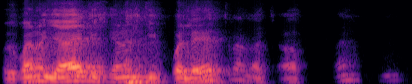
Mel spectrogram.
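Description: Mexican man telling stories, mellow roomy voice. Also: mid-range voice, fast talker. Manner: storytelling, acting out quoted voices, frequent restarts. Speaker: tattoo artist, guest. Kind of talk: casual anecdote telling. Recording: roomy echo.

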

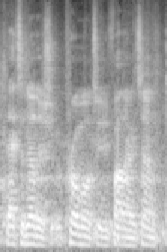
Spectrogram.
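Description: A man's voice: medium pitch, steady tone, quick pace. A man from the Chicago area hosting a casual podcast chat, loose and joking, swearing freely. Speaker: podcast host. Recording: echoey room, faint noise.

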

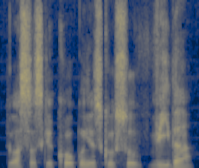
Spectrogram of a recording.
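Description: A man's voice: fairly low pitch, expressive, a little fast, darkish tone, dry recording, clean studio sound. A man from Chile speaking German, chatting casually on a podcast, slangy and often searching for words. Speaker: podcast co-host. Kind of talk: casual chat.

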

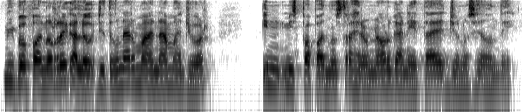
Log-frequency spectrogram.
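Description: A singer-songwriter in her thirties from Cali, Colombia, chats as a guest in a casual interview, telling lively stories and imitating notes with sung syllables. Her voice is lowish and she talks fast.

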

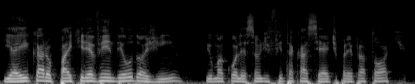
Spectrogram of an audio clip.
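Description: A man in his forties with a Rio Grande do Sul accent, speaking quickly and tumbling from one story to the next. His voice is dark and mellow, heard dry and close. He keeps dropping tag questions and casual slang as he talks. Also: mid-range voice, little pitch movement, no room sound. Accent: Rio Grande do Sul Portuguese. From southern Brazil. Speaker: guest.

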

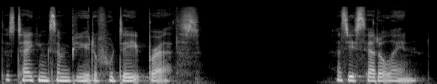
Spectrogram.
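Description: A female meditation guide speaks in a fairly low register with a noticeable creak. Her intonation stays flat and steady as she offers soothing, gentle instructions, pausing unhurriedly between phrases.

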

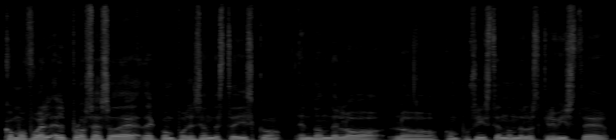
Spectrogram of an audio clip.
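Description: A man with a Mexican Spanish accent hosting a podcast, asking questions in a quick, slangy way. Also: mid-range voice, fairly even intonation, warm tone, smooth, dry recording. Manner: quick, slangy, says "güey" often. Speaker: podcast host. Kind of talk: casual interview questions. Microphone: studio mic in a small home studio.

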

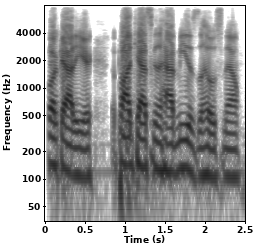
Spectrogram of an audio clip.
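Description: A man's voice: mid-range voice, fast, no echo. A man co-hosting a casual podcast, teasing and cursing as he jokes around. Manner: teasing, swears, lively. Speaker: podcast co-host. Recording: dull lo-fi mic.

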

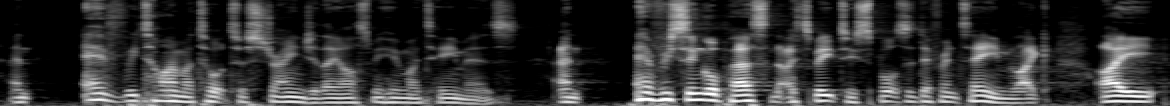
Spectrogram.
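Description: Fast-talking English man, joking. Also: on the low side. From England. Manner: joking, self-mocking. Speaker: podcast co-host. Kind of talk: casual chat.

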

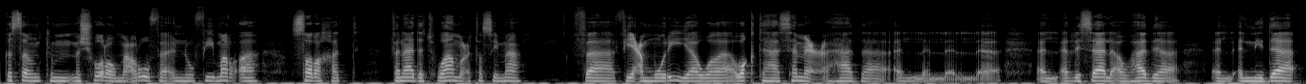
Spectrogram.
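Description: Male history host, slightly higher voice, halting narration with many fillers, turns formal when reading letters. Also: flat delivery, vocal fry. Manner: frequent hesitant fillers between phrases. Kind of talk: casual history storytelling, reading letters aloud.

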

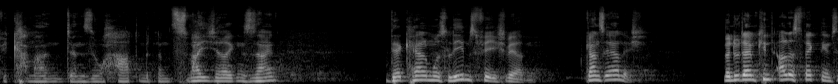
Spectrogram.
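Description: High-voiced preacher in a reverberant hall. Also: male voice. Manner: lively storytelling preacher, acts out voices. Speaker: pastor. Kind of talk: sermon. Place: church service.

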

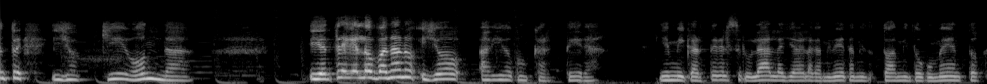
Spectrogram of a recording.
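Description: A Chilean woman telling a story in casual chat, animated and slangy, laughing often. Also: mid-range voice.

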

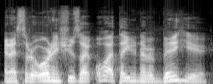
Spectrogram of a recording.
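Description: A young man hosting a podcast, telling a long story in animated bursts, swearing and restarting his sentences, full of fillers. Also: a little high, rapid-fire. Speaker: podcast host. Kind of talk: casual chat.

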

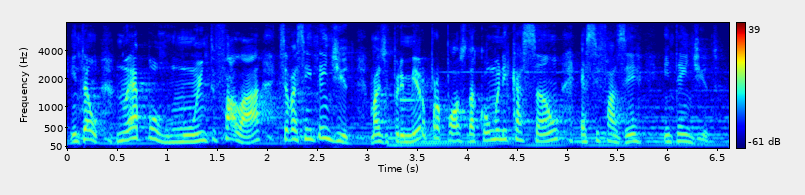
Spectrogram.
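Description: A male pastor preaching an animated sermon, repeating words for emphasis and acting out little dialogues. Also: sits high, quick pace, faint music behind. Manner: animated, repetitive, acts out dialogues.

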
